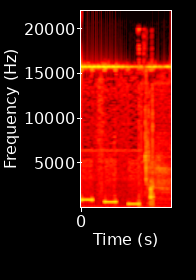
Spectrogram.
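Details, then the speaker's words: Three falling electronic tones then a click as a Lifepak CR Plus AED is held off via the on/off button to save battery; normal power-off tone. "now hold down the on off button to turn it off so you don't use up the battery"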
